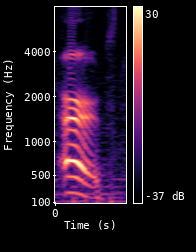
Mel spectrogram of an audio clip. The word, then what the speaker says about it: herbs: and outs of herbs I mean herbs the H is silent right you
